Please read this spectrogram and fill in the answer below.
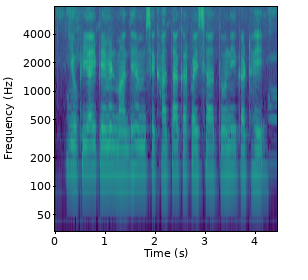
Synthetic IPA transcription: juːpiaːipeːmẽɳʈmaːd̪ʱjəmsekʰaːt̪akəɾpəɪsat̪oːnikəʈʰəeː

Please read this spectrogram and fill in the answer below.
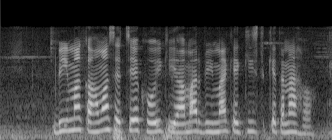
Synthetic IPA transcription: bimakəɦʋãset͡ʃekʰɦoikiɦəmaɾbimakekist̪ket̪naɦɔ

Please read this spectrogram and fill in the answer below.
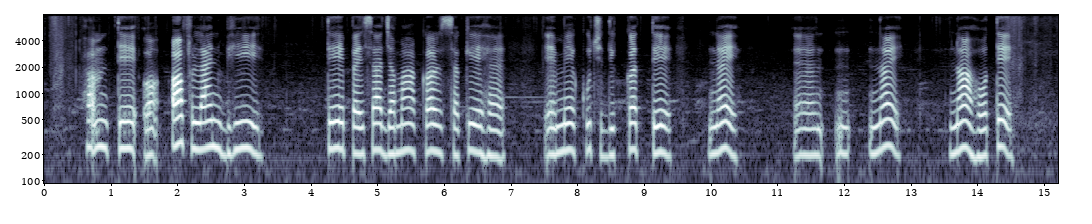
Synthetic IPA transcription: həmt̪e | ɔːpʰlaːɪnbʱi | t̪epɛɪsad͡ʒəmakəɾsəkeɦɛ̃ | emẽkʊt͡ʃʰd̪ɪkːət̪ːe | nə | nə | nəɦoːt̪e

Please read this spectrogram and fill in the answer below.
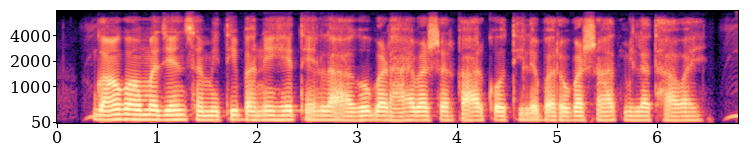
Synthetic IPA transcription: ɡãːɡãːməd͡ʒeːnsəmɪt̪ibəneɦet̪ḛ̃ːnla̰ːɡʱubəɽ̤aːebəɾsəɾkaːɾkoːt̪ʰilḛbəɾoːbəɾsãːt̪ʰmɪlət̪ʰaːʋae

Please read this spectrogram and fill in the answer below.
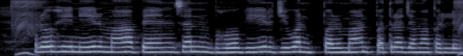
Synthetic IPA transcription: ɾoːɦiniːɾmapeːnsənbʱoːɡiːɾd͡ʒiʋənpəɾmaːnpət̪ɾəd͡ʒəmakəɾle

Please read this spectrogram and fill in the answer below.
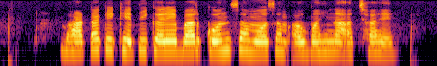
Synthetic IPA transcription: bʱaːʈakekʰet̪ikəɾebaɾkonsəmɔːsəmʔə̰bməɦinaətːʃʰaɦɛː

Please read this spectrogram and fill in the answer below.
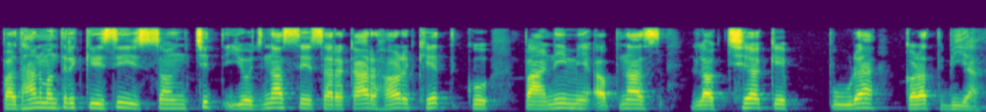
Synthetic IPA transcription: pɾəd̪ʱaːnmə̃nt̪ɾikɾisisə̃nt͡ʃit̪jod͡ʒnasesəɾkaːɾɦəɾkʰet̪ko | panimẽʔə̰pna | lək̚t͡ʃʰjəke | puɾakəɾət̪bija̰

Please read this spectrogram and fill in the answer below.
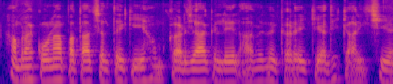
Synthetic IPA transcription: həmɾakonapət̪at͡ʃəlt̪əkiɦəmkəɾd͡ʒakelela̰bed̪kəɾəjkeəd̪ʱika̰ɾit͡ʃʰi

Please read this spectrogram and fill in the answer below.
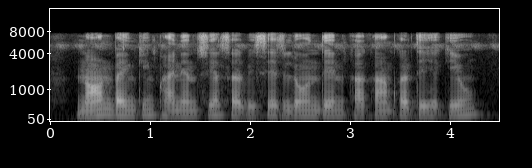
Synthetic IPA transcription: nɔːnbɛ̃ːŋkɪ̃ŋɡpʰaːɪnɛ̃ːnsijəlsəɾbɪsed͡ʒloːnd̪eːnkakaːmkəɾt̪iɦɛkijõː

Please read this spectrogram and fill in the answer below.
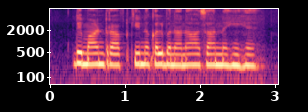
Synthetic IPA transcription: ɖɪmaːɳɖɖɾaːfʈkinɐkəlbɐnaːnaaːsaːnːɐɦĩɦɛ̃ː

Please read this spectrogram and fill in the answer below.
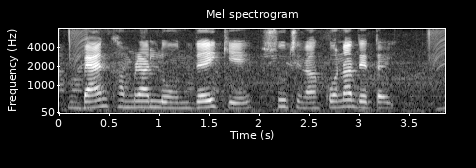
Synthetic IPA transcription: bɛ̃ːŋkhəmɾaloːnd̪əikesuːt͡ʃnakoːnad̪eːt̪əi

